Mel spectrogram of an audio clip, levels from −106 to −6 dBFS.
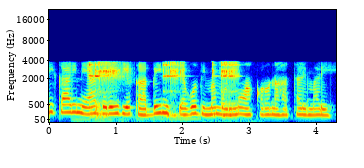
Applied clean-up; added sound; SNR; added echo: none; Coin (dropping); 2 dB; none.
